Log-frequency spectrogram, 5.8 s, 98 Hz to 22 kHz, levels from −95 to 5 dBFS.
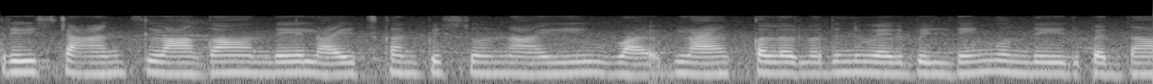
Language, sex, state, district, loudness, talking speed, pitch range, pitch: Telugu, female, Andhra Pradesh, Visakhapatnam, -16 LUFS, 145 wpm, 195-210 Hz, 200 Hz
